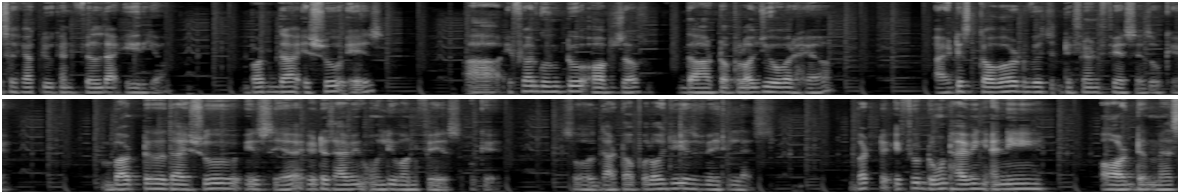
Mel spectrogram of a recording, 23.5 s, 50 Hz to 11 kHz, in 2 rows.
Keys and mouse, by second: 4.6 alt+a, 5.7 3, 7.7-9.7 drag, 8.1 c, 9.7-12.5 middle drag, 12.5 click, 12.6 middle click, 13.1 click, 13.5-23.5 middle drag, 21.0 ctrl+Tab.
